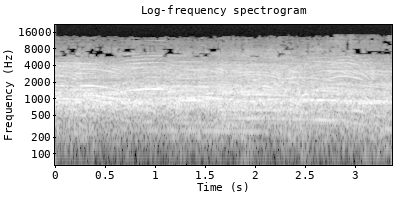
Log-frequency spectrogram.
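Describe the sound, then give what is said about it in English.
A large crowd at court 18 at Wimbledon roars without a break as Just Stop Oil protesters disrupt play by scattering orange confetti and jigsaw puzzle pieces over the court, many overlapping voices shouting and whooping in a dense, steady wall of noise for a few seconds. “Well, note the reaction of the crowd.”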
